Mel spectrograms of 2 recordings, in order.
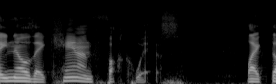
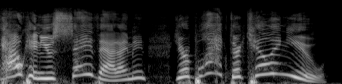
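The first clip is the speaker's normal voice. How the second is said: high, pushed indignant protest; retold heated disbelief; indignant outburst; 14 semitones higher, 4 dB louder than usual. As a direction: demand an answer, incredulous. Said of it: "I'm just like".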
